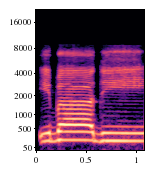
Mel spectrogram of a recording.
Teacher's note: ইয়া মাদ্দাকে একালি পরিমাণ টান দিয়ে পড়তে হবে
